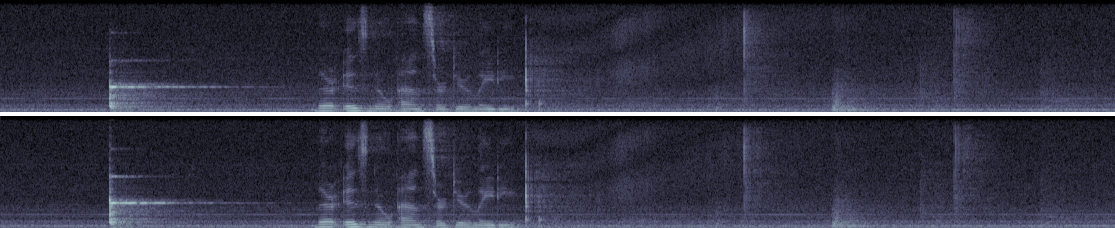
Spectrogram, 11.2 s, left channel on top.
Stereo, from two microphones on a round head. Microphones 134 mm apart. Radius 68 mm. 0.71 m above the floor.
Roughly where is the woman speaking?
Centre.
